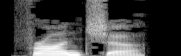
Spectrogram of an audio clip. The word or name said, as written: francia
